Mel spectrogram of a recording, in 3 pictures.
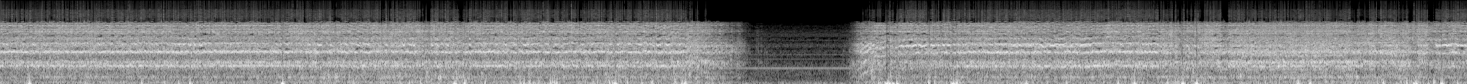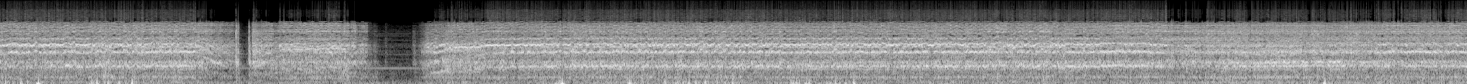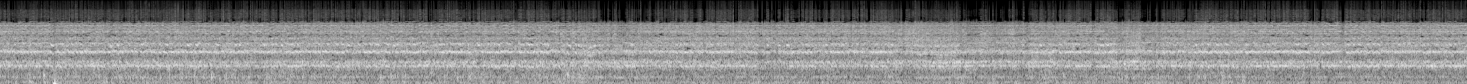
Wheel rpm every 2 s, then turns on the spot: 230, 230, 230, 140, 110, 220, 210, 210, 150, 100, 200, 200, 210, 220, 230, 240, 230, 230, 230, 220, 230, 230.
16-18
